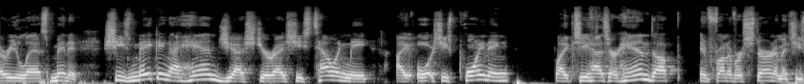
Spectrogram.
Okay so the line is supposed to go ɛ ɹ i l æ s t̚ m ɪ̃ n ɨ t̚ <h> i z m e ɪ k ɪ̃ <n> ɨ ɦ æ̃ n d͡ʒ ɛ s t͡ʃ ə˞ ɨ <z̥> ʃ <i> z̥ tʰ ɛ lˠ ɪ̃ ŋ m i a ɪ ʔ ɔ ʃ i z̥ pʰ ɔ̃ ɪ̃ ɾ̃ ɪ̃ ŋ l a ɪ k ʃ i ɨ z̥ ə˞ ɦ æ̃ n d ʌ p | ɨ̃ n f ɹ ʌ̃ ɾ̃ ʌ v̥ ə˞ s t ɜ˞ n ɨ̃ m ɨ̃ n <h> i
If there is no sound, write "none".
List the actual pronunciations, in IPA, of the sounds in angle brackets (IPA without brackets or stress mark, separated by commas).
ʃ, ŋ, z̥, i, ʃ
